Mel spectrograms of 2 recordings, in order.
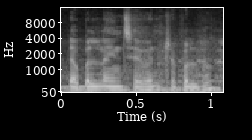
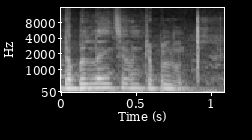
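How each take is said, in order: First: It is said in a low, cool tone. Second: It is said in an excited, eager tone.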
